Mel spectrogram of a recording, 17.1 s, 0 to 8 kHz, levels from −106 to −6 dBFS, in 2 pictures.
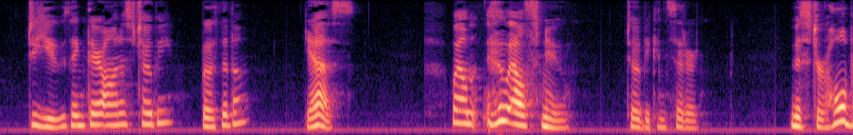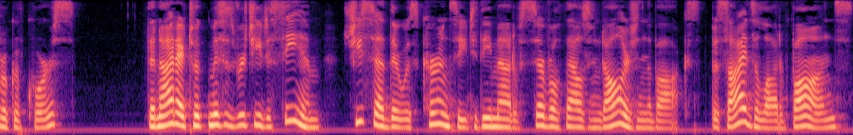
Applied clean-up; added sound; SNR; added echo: none; none; none; none.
